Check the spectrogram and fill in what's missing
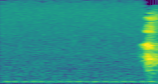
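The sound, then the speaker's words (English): A single sharp sneeze from an audience member bursts out near the end during a church sermon, over a steady low electrical hum, with no one talking. “Bless you.”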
